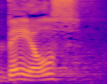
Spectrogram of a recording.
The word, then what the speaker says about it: Baal: They forgot the Lord their God and served the Baals. Right pronunciation is Baal and Asherahs. I told you last week I would explain that. Baal or Baal means Lord.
